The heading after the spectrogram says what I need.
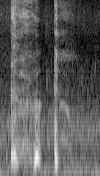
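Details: Three short dry cough bursts in quick succession from a woman on breast cancer treatment with cough and breathlessness from a lung infection with fluid awaiting drainage, not lung involvement; on antibiotics.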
